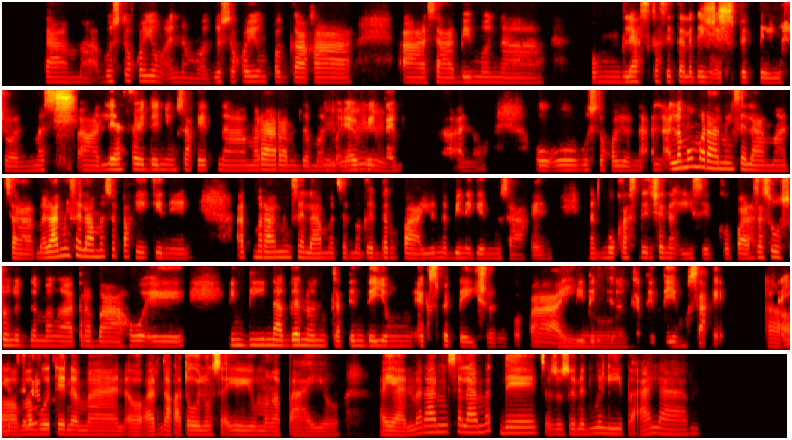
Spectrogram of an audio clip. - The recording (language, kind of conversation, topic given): Filipino, advice, Paano ko mapapalaya ang sarili ko mula sa mga inaasahan at matututong tanggapin na hindi ko kontrolado ang resulta?
- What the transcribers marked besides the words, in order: other background noise; sniff; inhale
